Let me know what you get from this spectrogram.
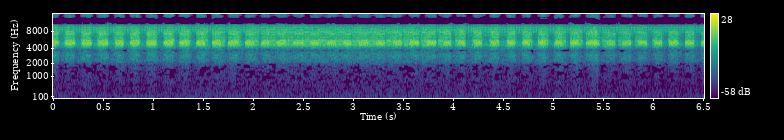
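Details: Cicadas singing in summer in Provence, southern France: a dense, high, buzzing chorus pulsing about three times per second, steady throughout, with no other clear sounds.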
